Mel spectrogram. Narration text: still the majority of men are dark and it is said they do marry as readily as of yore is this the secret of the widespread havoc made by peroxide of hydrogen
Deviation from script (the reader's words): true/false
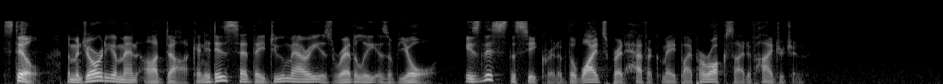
false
